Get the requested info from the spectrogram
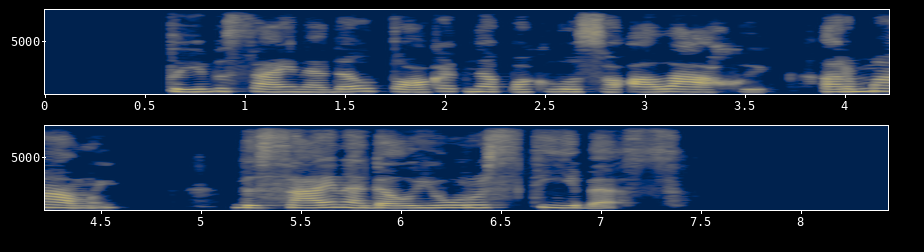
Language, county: Lithuanian, Šiauliai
